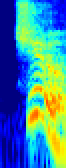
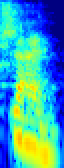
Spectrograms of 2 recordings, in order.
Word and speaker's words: Xu: name one more time sure like wearing a shoe okay and i'm from taiwan not shang i love chatting up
